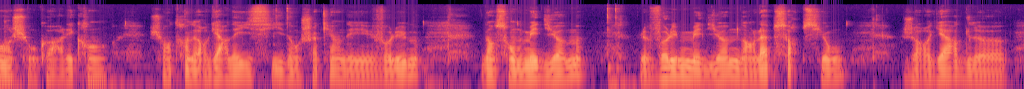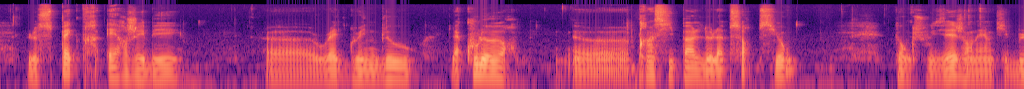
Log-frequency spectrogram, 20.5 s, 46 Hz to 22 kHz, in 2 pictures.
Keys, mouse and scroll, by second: 2.6 click, 6.0 click, 19.8 click.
